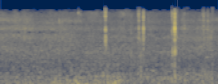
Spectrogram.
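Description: Low, steady rumble of city street traffic, with a couple of faint sharp clicks in the second half.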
